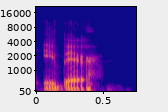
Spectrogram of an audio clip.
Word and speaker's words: Hebert: So, of course, it's C L A Y, and then the last name is H E B as in boy, E-R-T. It's spelled like Hebert, pronounced like Hebert.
